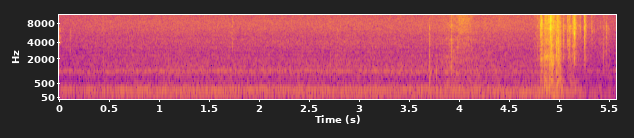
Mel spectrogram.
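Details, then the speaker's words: 2008 Hyundai 3.3 V6 with starter already replaced: steady idle hum, then a short harsh metallic grind as the starter engages the running engine, occurring in neutral but not reverse; false start signal from faulty ignition switch. "actually there's that noise right there so if you notice it's making that noise but it doesn't make it in reverse and it makes it in neutral oh that's horrible noise"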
